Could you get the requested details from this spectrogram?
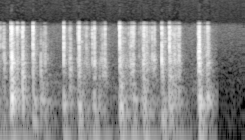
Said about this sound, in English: And join our newsletter. Just a couple of clicks and a little bit of typing.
